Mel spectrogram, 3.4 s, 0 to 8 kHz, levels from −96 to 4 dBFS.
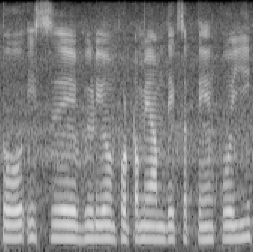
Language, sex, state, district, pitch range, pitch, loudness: Hindi, female, Haryana, Jhajjar, 160-170 Hz, 165 Hz, -15 LUFS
